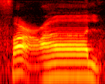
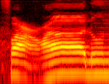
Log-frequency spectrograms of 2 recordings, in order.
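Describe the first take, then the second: First: The word stops short without the '-un' ending. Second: The word ends with a nasal '-un' ending. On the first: The reader stops on this word. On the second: The reading continues without stopping.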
